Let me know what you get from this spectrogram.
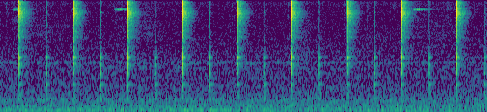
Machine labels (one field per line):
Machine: valve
